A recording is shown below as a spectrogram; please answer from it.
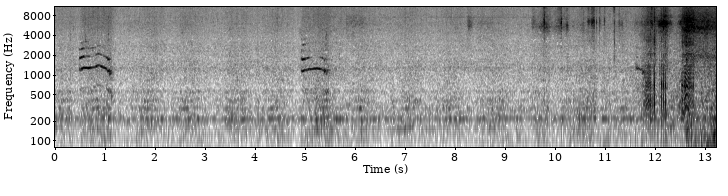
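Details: Cat crying in vain; two short, wavering meows several seconds apart over a steady low hum, with clattering handling noise near the end.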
